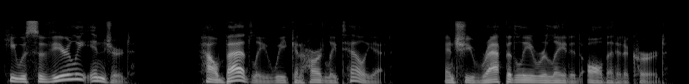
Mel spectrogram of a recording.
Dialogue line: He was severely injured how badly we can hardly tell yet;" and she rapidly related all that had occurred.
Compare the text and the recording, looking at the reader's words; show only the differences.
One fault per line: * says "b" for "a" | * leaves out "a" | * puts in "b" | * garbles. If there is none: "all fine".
all fine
